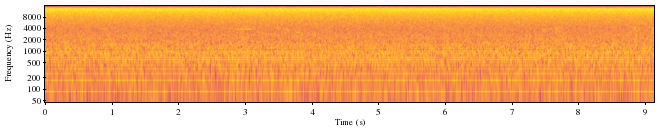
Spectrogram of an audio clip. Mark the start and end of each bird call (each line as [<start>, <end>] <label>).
[2.83, 3.83] White-crowned Sparrow (Zonotrichia leucophrys)
[8.73, 9.13] Gray-crowned Rosy-Finch (Leucosticte tephrocotis)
